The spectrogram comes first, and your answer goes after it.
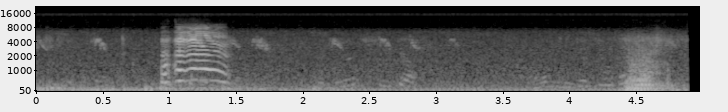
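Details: A goat kid gives a single quavering, slightly falling bleat, then soft faint chirps in the background and a brief burst of broadband noise near the end.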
